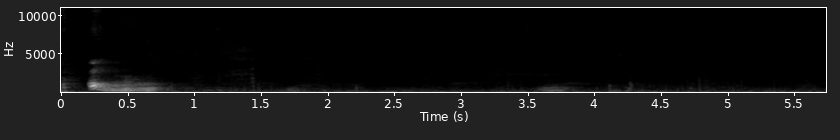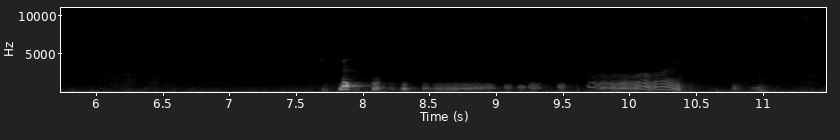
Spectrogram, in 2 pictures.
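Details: French Bulldog, female, upset about her toy: one loud bark opens, then a long quiet stretch, a second bark followed by a run of grumbling, wavering whines toward the end; faint low hum beneath.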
